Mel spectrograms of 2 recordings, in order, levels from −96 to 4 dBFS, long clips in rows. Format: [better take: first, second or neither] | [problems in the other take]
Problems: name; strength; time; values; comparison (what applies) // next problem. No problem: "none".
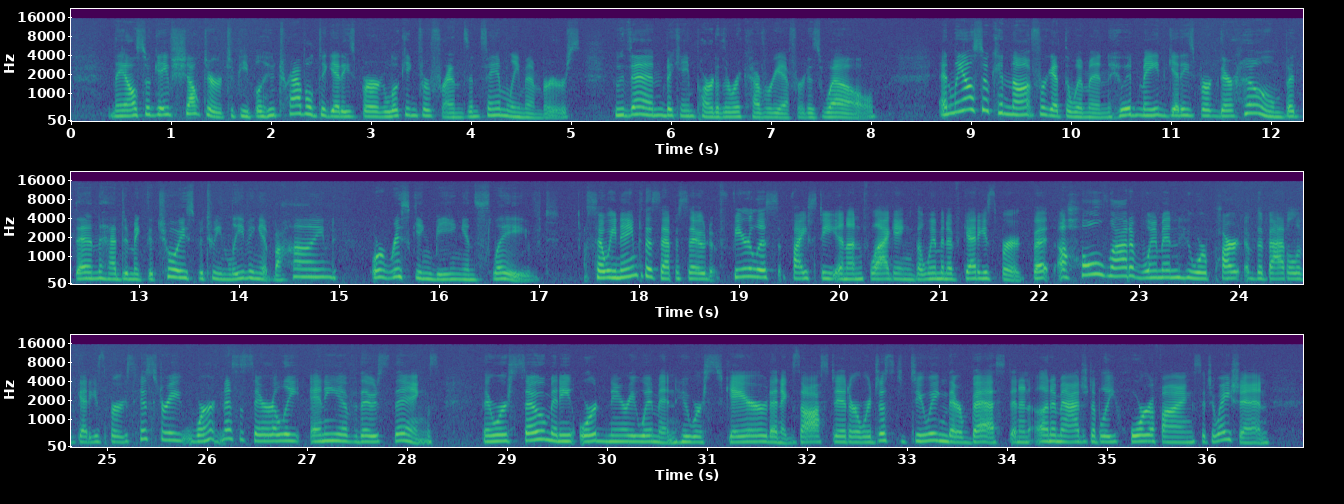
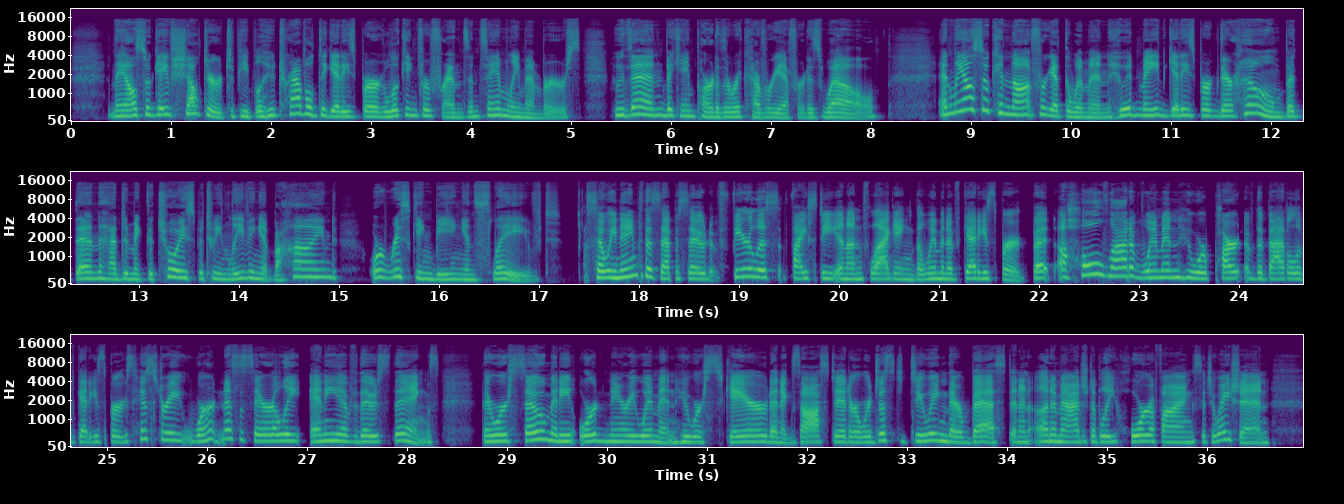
second | hiss; faint; throughout; 25 dB below the speech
